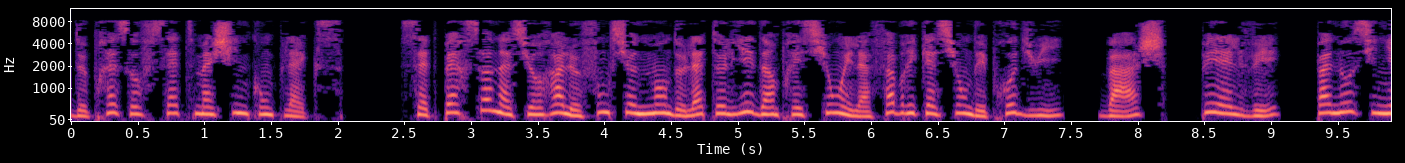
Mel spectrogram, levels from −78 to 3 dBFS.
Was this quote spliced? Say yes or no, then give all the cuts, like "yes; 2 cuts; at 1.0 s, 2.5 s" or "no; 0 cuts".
yes; 1 cut; at 2.3 s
